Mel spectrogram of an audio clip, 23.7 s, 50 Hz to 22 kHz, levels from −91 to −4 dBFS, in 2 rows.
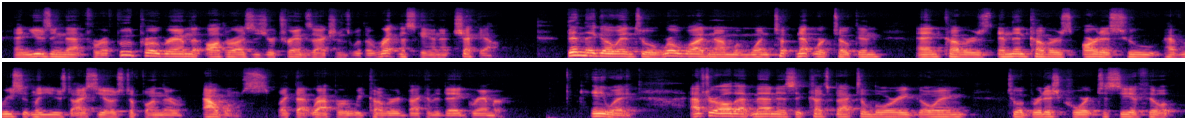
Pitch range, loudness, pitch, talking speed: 115-130 Hz, -24 LUFS, 120 Hz, 180 wpm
